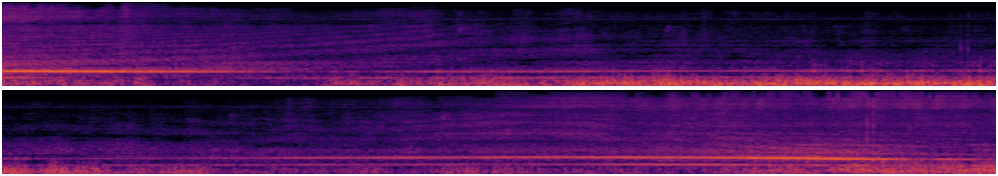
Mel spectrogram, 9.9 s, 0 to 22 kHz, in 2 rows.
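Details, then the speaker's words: Nexa P-51 Mustang Dago Red 1580mm RC plane on 4S, drawing 50 amps at full power, in a windy flight: a steady motor tone drifting in pitch with wind rush underneath as the motor quits. The owner blames the low-voltage cutoff kicking in and the timer setting. "now if you're still watching the motor's quitting so yeah we we're having that LBC kick in again"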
